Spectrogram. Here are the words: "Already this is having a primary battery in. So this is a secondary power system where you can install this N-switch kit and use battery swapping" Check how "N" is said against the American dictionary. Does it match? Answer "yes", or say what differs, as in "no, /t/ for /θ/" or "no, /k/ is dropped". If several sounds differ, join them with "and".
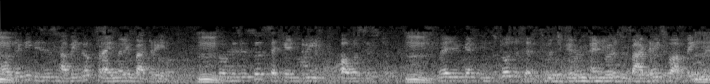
no, /l/ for /n/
